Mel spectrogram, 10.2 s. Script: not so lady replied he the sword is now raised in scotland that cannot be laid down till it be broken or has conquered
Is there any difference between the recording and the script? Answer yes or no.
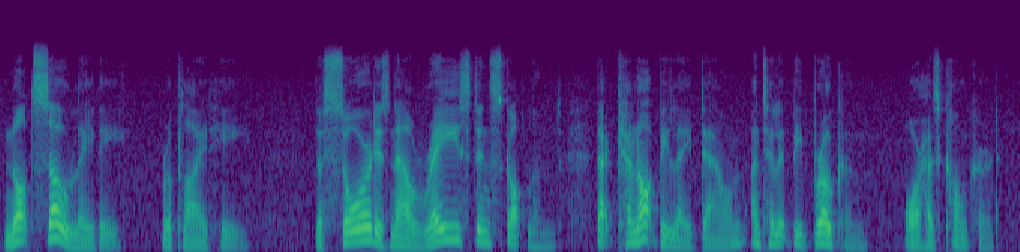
yes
